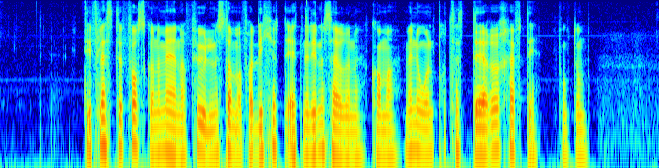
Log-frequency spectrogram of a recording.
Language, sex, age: Norwegian, male, 25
